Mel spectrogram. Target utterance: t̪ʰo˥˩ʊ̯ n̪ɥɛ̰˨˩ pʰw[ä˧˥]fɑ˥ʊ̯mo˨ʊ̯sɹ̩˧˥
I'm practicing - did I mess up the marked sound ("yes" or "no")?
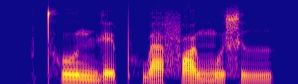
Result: no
